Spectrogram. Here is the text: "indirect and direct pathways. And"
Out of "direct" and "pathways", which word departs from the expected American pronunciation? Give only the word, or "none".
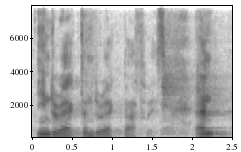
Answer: pathways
